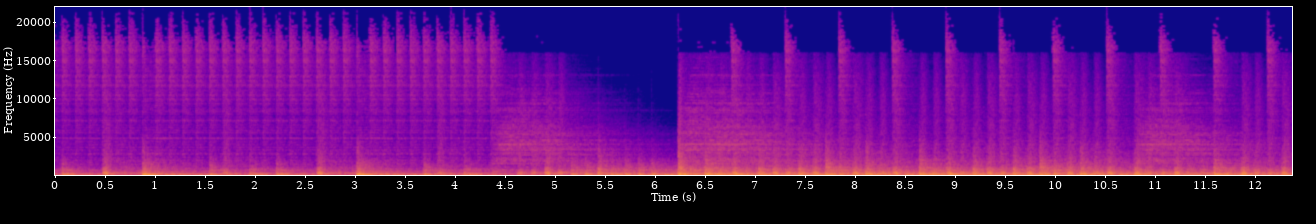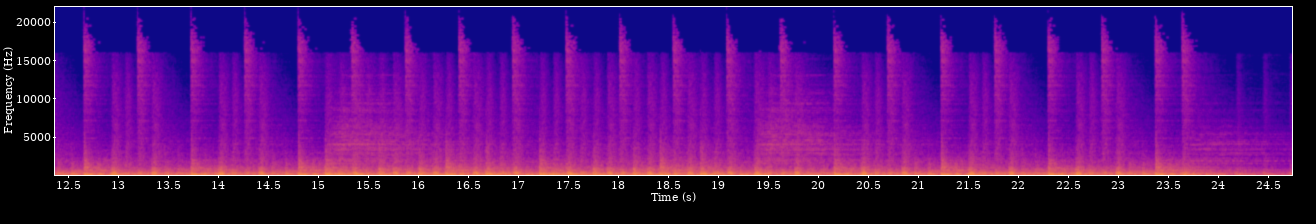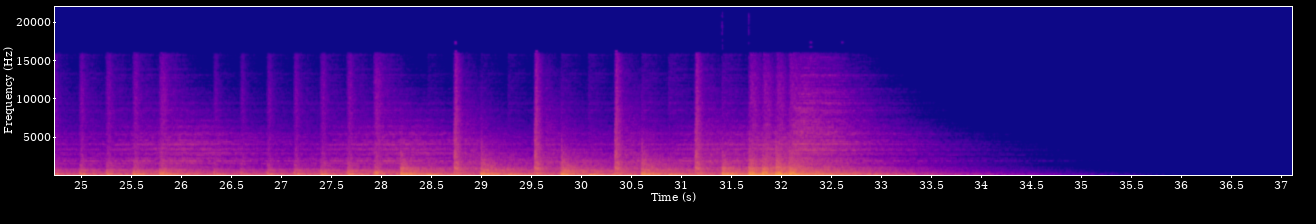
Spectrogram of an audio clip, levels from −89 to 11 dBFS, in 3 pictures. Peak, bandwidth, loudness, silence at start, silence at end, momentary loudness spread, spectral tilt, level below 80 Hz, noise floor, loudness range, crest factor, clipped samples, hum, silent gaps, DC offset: -2 dBFS; over 20 kHz; -23 LUFS; 0 s; 3.5 s; 10 LU; -7 dB/octave; -32 dBFS; under -90 dBFS; 6 LU; 20 dB; under 0.1%; none; none; under 0.1%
